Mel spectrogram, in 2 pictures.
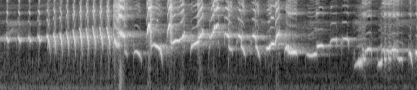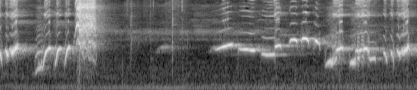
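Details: White-rumped shama in lively 'gacor' song, used to provoke kept shamas into singing: a fast rattling trill opens, then varied whistled and slurred phrases swooping up and down, a brief buzzy burst, a pause, then more rising whistles.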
